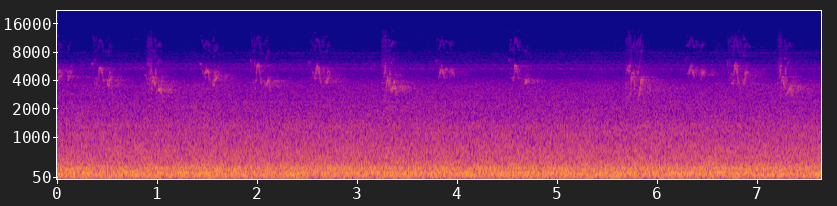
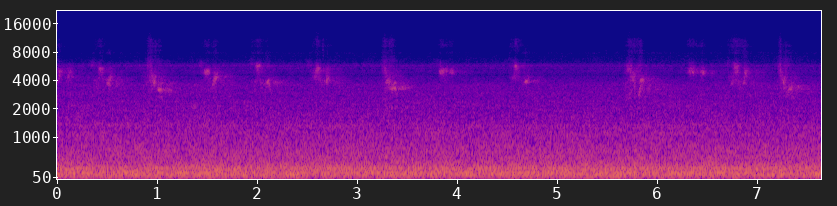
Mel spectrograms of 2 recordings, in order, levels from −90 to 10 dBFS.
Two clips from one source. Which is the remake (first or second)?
second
